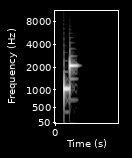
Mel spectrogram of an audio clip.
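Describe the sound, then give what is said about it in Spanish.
A short electronic censoring bleep replacing two spoken words, a quick, clear two-tone chirp rising from a lower pitch to a higher one, then silence. No voices are heard. “En vez de decir estas dos palabras mágicas, sustituiré el audio por este bip.”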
